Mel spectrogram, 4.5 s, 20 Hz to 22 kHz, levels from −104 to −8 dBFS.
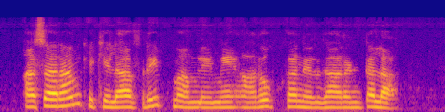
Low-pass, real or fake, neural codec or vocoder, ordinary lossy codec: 10.8 kHz; fake; vocoder, 44.1 kHz, 128 mel bands, Pupu-Vocoder; Opus, 16 kbps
